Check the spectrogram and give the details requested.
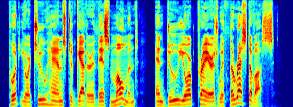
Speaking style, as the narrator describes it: said Sister Michael Mary, raising her voice

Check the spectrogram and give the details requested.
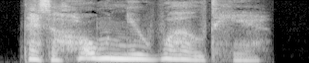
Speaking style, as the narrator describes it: breathed Leela

